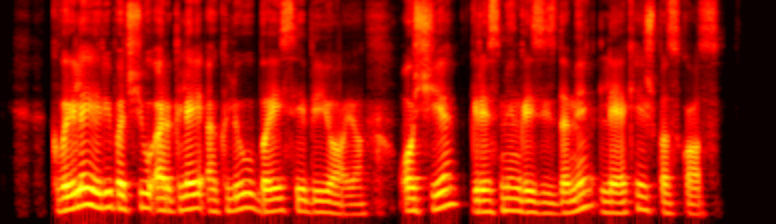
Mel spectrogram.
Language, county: Lithuanian, Alytus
